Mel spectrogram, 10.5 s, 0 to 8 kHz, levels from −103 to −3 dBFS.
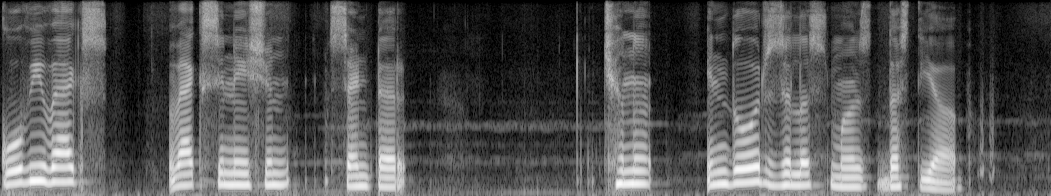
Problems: background conversations at intervals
